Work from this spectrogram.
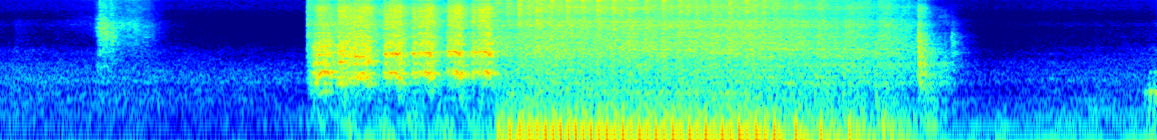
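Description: Brief crank, the engine catches and runs fast and busy on choke, then settles to an even idle; healthy cold start.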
